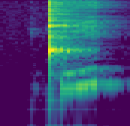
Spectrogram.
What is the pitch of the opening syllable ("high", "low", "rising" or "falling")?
rising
